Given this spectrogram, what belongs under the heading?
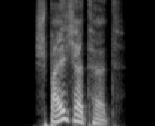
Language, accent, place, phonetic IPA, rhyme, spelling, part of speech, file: German, Germany, Berlin, [ˈʃpaɪ̯çɐtət], -aɪ̯çɐtət, speichertet, verb, De-speichertet.ogg
- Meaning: inflection of speichern: 1. second-person plural preterite 2. second-person plural subjunctive II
